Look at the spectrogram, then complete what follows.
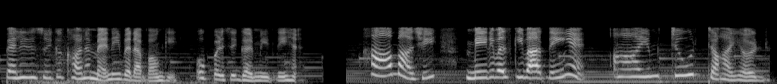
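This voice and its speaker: Spoiled, mocking modern bride for a cartoon, pitched high female performer, dull lo-fi sound. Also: very animated, measured pace, soft background music. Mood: whiny, haughty. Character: haughty modern young daughter-in-law, spoiled and mocking.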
